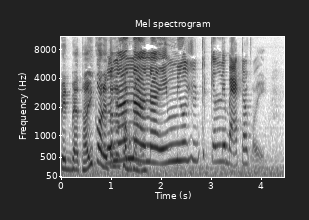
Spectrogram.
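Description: A toddler's voice: a few short sounds, then a long, drawn-out, high-pitched vocal sound held for about two seconds, then short bits of speech near the end.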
